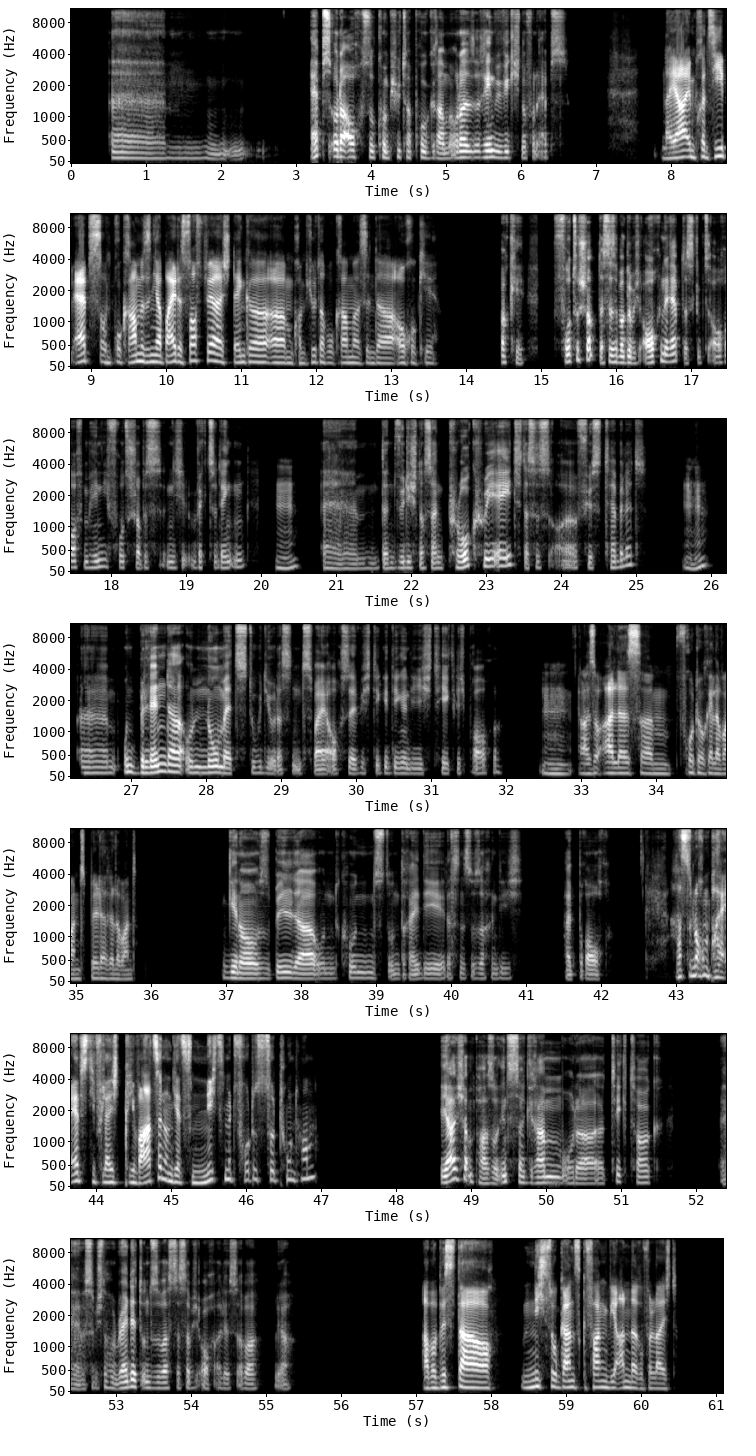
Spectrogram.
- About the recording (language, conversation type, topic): German, podcast, Welche Apps erleichtern dir wirklich den Alltag?
- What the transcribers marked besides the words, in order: drawn out: "Ähm"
